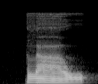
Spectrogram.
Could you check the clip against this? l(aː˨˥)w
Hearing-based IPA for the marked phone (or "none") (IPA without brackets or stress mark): aː˨˩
